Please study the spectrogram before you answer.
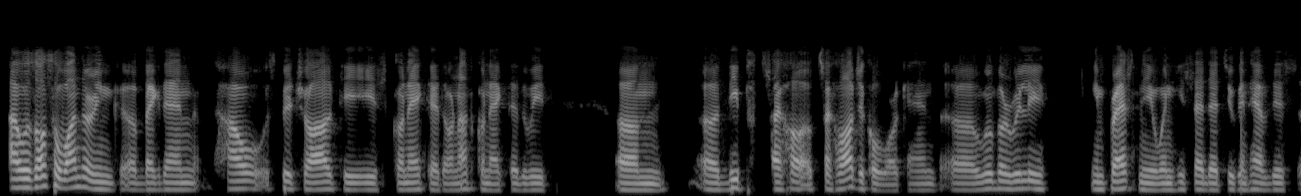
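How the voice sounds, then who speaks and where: A man's voice: medium pitch, no room sound. A thirty-year-old man with a Slovenian accent introduces himself informally on a group call, hesitantly, often repeating words. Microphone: internet or phone call, headset. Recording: muffled narrow phone-like call audio.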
